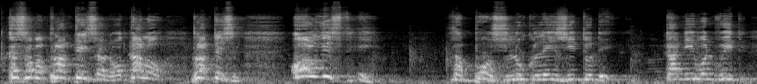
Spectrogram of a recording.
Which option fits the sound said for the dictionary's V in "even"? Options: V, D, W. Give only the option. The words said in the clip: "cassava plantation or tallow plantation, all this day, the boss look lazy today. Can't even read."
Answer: W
